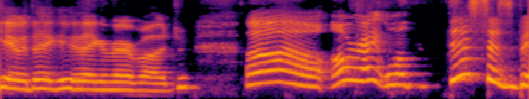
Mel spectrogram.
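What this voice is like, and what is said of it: Usual voice. Nothing is said of it.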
